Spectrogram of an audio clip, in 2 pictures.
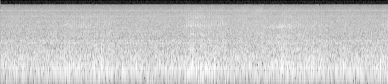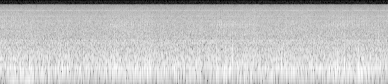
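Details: Domestic cat purring steadily while massaged, among four cats including two senior shelter adoptees; deep continuous rumble with soft periodic brushing strokes every one to two seconds.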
